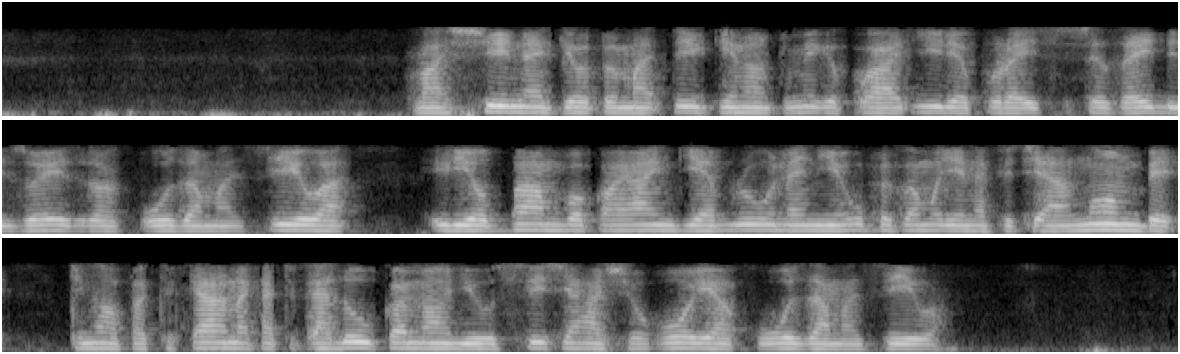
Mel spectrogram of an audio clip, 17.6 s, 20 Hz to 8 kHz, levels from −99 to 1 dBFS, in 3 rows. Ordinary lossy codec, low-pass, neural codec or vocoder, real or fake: AAC, 16 kbps; 7.2 kHz; codec, 24 kHz, 0.9 kbps, WavTokenizer, small release; fake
